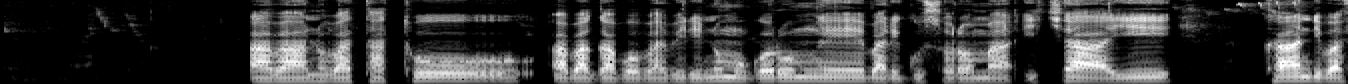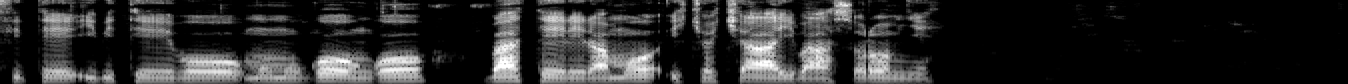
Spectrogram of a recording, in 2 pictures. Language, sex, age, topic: Kinyarwanda, male, 25-35, agriculture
